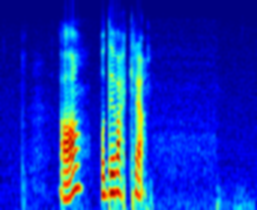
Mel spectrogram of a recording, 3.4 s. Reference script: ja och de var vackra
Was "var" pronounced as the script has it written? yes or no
no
